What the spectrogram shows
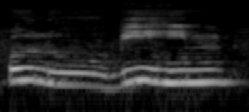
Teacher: لو پہ واو مدہ، میم پہ اظہار شفوی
